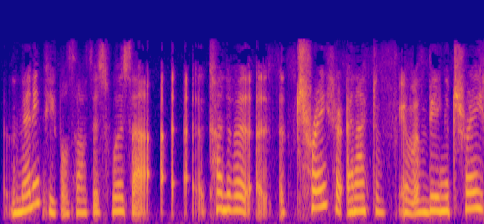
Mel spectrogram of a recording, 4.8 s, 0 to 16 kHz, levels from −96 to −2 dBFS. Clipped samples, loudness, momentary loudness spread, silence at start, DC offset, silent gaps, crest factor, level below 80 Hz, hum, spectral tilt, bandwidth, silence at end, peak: under 0.1%; -23 LUFS; 8 LU; 0.05 s; under 0.1%; none; 16 dB; -66 dBFS; none; -5.5 dB/octave; 8.4 kHz; 0 s; -6 dBFS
